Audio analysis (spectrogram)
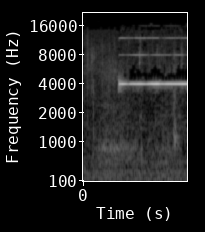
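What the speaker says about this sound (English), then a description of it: "That beep's letting us know that oven has cranked to 350" A single sustained electronic beep from an oven signalling it has preheated to 350, high-pitched and steady, sounding over a faint quiet room background.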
